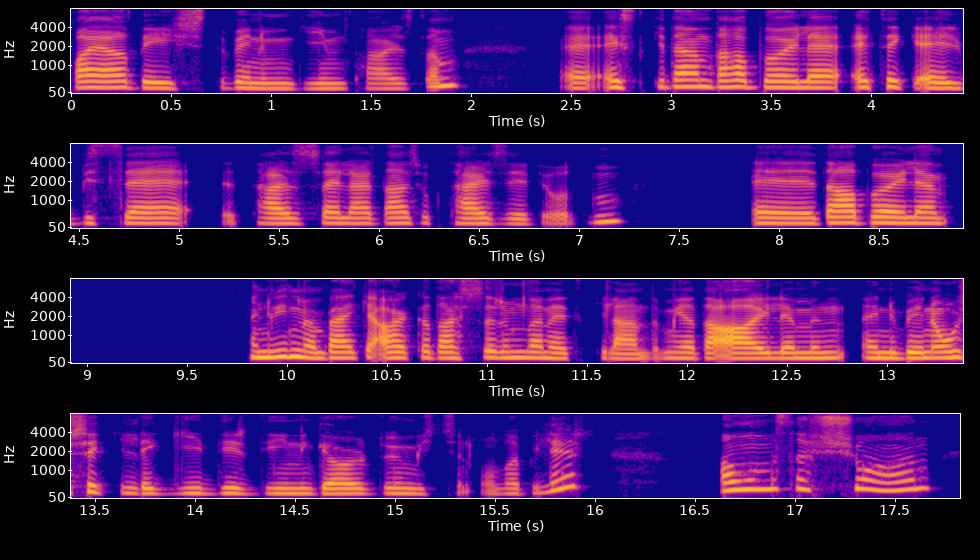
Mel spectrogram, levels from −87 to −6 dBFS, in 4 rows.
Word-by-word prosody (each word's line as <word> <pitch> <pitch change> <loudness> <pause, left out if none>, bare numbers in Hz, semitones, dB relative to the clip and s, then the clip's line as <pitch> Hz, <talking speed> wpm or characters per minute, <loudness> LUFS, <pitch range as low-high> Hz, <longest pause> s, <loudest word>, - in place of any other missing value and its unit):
bayağı 210 0 +3
değişti 195 0 -4
benim 180 -2 -2
giyim 180 +1 -6
tarzım. 175 +10 -4 0.5
Eee, 190 0 -1
eskiden 235 +2 +1
daha 225 -1 +2
böyle 210 -1 +3
etek, 220 +1 0
elbise 190 0 0 0.3
tarzı 180 -1 -2
şeyler 185 -1 -2
daha 190 +1 0
çok 195 0 -17
tercih 180 -2 -2
ediyordum. 225 +9 -6 0.6
Eee, 185 -1 +2
daha 205 0 +5
böyle, 195 -2 +3 1.0
hani, 215 0 +4
bilmiyorum 225 -4 +4
belki 200 -1 +3
arkadaşlarımdan 200 +1 +1
etkilendim 180 0 -3
ya 190 -1 -1
da 190 - +5
ailemin, 190 +2 +5
hani, 195 -1 +1
beni 200 0 +4
o 210 +2 +4
şekilde 195 -5 -2
giydirdiğini 180 0 -4
gördüğüm 175 0 0
için 170 0 -15
olabilir. 200 - -4 0.7
Ama 305 +3 +5
mesela 330 0 0
şu 475 -2 -3
an, 315 +4 -1
195 Hz, 135 wpm, -24 LUFS, 180-215 Hz, 1.0 s, daha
